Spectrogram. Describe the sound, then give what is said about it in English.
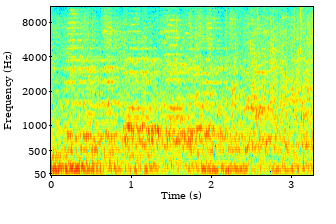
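A crowd applauds a costume contestant's Fire Emblem Fates costume in a steady, dense wash of clapping that holds at an even loudness for a few seconds, with a faint murmur of voices and a low hum underneath. “Definitely a round of applause.”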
